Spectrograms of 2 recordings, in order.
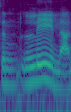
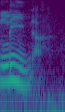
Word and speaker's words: Annalena: But it's hard, it's Annalena, not Lena. Annalena. Yes. That sounds And I said Lena.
